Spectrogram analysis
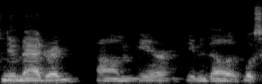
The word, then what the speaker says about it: New Madrid: It's pronounced New Madrid here, even though it looks like New Madrid.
